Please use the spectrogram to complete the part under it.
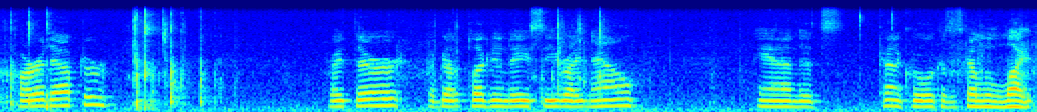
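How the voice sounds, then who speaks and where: A middle-aged hobbyist talks through a casual demo at an unhurried, halting pace. The tone stays flat as the talk rambles with frequent pauses. It is picked up on a small camera clipped to a shirt, with some noise behind it. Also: mid-range voice, dull audio. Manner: rambling, hesitant, pausing often mid-sentence. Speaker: amateur radio hobbyist giving a gear demo. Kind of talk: casual unscripted demonstration. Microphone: small camera pinned to t-shirt. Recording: noisy clip-on camera sound with clicks.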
